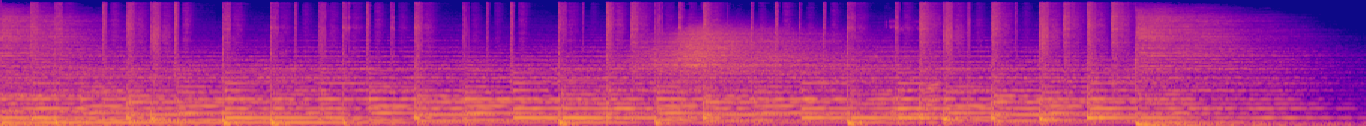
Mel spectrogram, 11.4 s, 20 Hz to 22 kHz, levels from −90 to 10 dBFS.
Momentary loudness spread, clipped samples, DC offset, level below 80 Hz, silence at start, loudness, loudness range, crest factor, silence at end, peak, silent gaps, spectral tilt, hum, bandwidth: 6 LU; under 0.1%; under 0.1%; -34 dBFS; 0 s; -18 LUFS; 1 LU; 16 dB; 0 s; -2 dBFS; none; -5 dB/octave; none; over 20 kHz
